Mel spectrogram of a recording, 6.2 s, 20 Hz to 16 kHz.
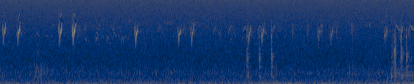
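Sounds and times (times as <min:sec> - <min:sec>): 
wild bird chirping: 0:00.0 - 0:06.2
wild bird clicking calls: 0:03.6 - 0:04.2, 0:05.8 - 0:06.2.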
